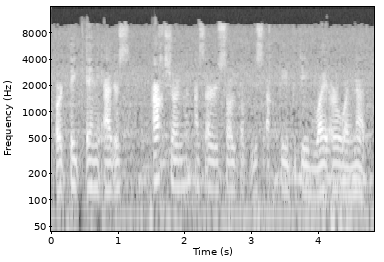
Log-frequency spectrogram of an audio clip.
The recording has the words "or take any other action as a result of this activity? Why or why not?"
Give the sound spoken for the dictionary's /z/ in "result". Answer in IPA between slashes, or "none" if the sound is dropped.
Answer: /s/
